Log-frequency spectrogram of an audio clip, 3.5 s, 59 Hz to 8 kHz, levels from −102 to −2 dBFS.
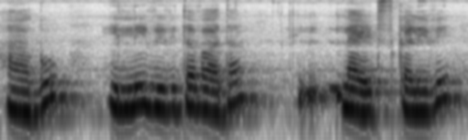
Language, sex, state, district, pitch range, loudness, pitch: Kannada, female, Karnataka, Bidar, 175-240 Hz, -14 LUFS, 190 Hz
